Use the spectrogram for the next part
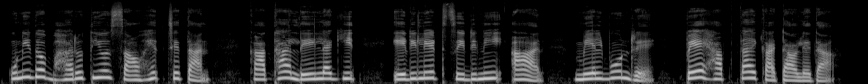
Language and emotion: Santali, neutral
